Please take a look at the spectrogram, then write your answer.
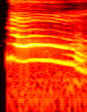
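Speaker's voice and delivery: high, loud mock-despairing no; playful wail. Real, not acted. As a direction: protest like a crushed fan. Refusing to play Amber.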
